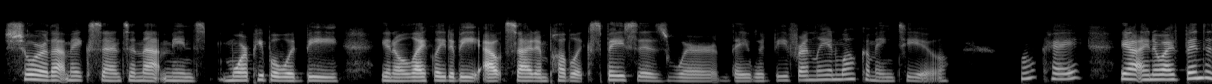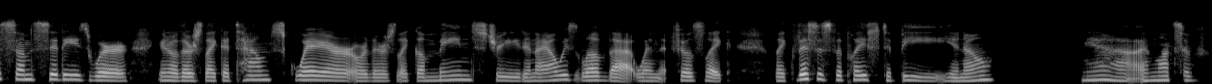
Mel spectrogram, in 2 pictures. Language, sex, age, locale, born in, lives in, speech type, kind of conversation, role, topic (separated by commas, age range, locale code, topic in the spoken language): English, female, 55-59, en-US, United States, United States, conversation, podcast, host, How do cities and towns create a sense of belonging for everyone who visits or lives there?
